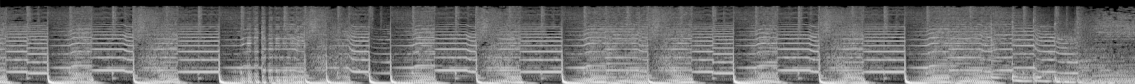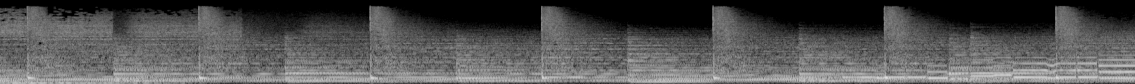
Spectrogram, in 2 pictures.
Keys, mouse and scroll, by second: 4.6 middle click, 4.6 click, 4.6-5.3 scroll down 5, 21.4-22.7 scroll down 1.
